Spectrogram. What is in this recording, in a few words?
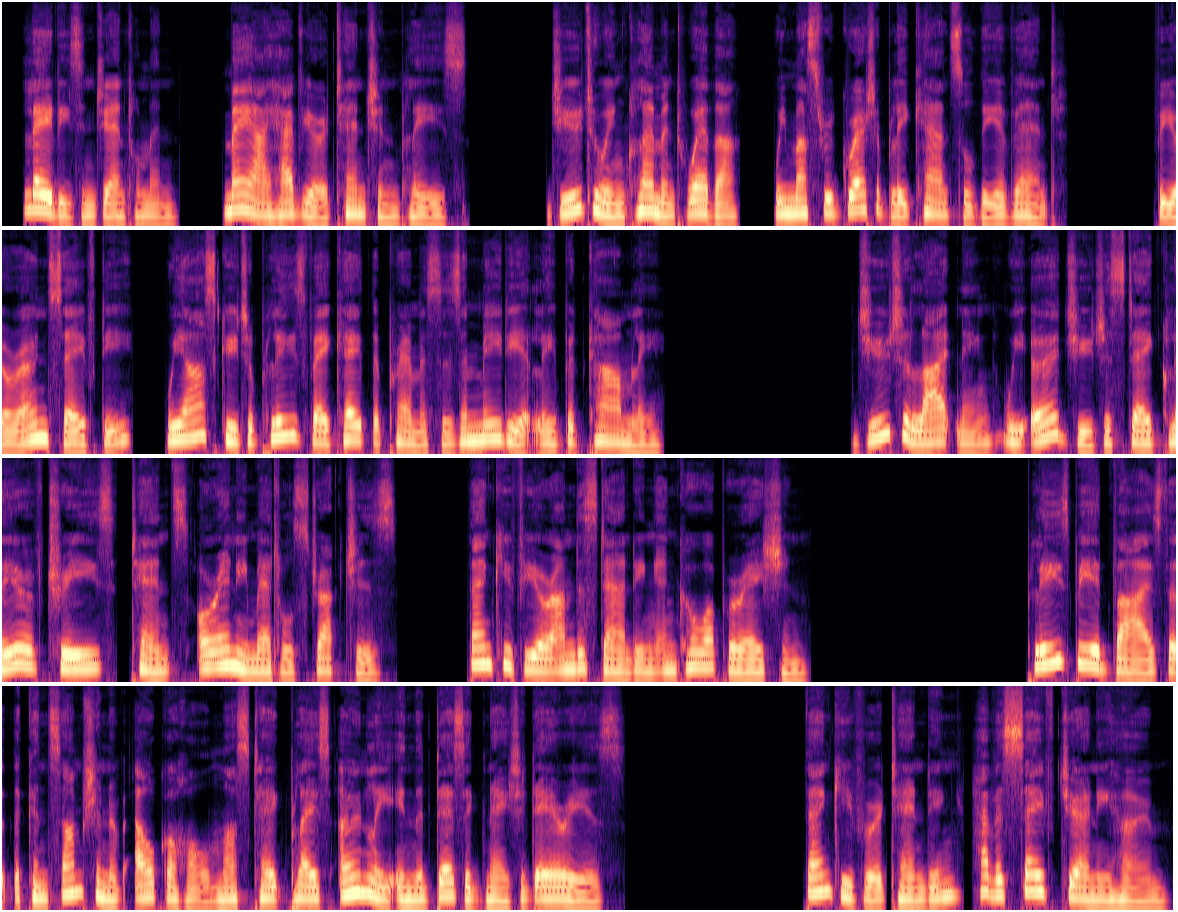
Public Service Live Announcement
